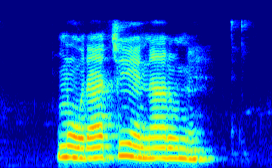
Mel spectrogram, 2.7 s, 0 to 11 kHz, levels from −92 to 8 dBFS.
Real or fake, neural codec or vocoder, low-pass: fake; codec, 16 kHz, 6 kbps, DAC; 7.2 kHz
